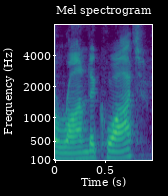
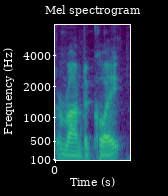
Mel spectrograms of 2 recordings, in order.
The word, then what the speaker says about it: Irondequoit: my face hurts jesus christ like like a rhonda quat rhonda quad pronounced irondequoit we have a chili chili not lima a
